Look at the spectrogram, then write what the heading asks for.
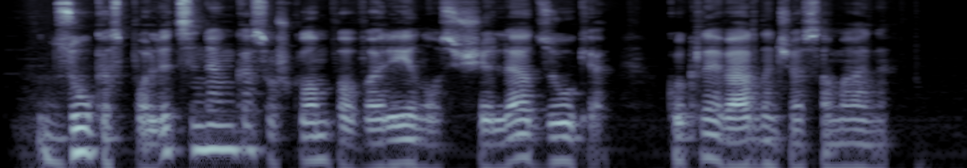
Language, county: Lithuanian, Marijampolė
